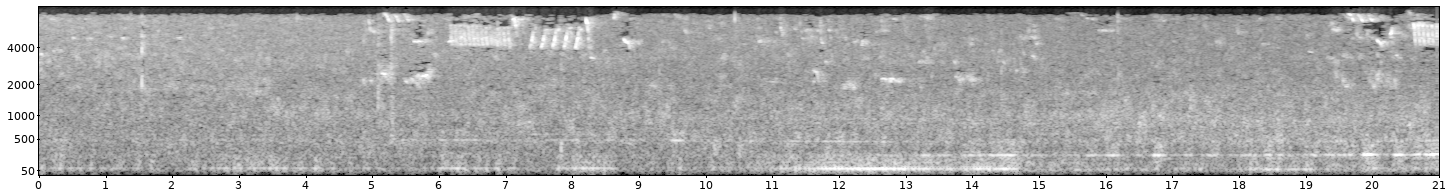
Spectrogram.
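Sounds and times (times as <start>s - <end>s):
microphone hiss and hum: 0.0s - 21.0s
high bird trill and chirps: 19.1s - 21.0s.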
